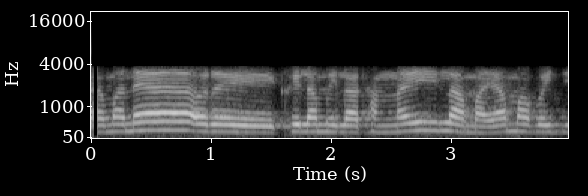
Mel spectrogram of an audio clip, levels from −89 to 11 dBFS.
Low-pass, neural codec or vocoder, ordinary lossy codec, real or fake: 3.6 kHz; none; none; real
